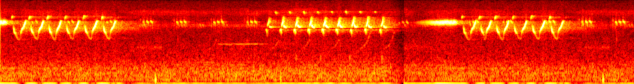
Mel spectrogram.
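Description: A songbird singing: a high held whistle, then runs of quick down-slurred notes at about eight a second, with a few sparser notes between the runs. The same stretch of song comes round again unchanged about four seconds in, as from a looped recording.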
